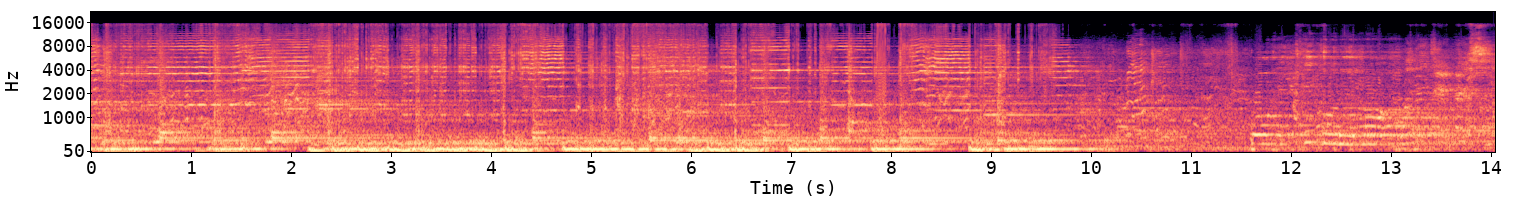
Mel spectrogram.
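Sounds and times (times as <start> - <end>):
shawm wailing melody: 0.0 - 10.4.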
